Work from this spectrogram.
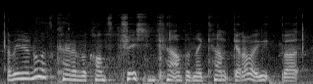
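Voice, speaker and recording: A woman's voice: medium pitch, fast, a little mellow, a little hiss or hum, low-quality recording. Chatty woman gamer with slightly stuffy nose. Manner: chatty, rambling, self-deprecating. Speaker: gaming video host. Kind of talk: casual let's play commentary.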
